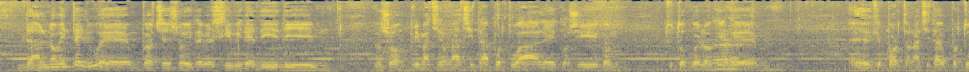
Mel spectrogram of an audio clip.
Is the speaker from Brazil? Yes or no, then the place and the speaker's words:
no; Pamplona, Navarre, Spain; Italian is a second language; Anche mi piace tanto tornare a Pamplona, al mio paese, ma quando sono già un mese e mezzo già non posso più, devo andare, no?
